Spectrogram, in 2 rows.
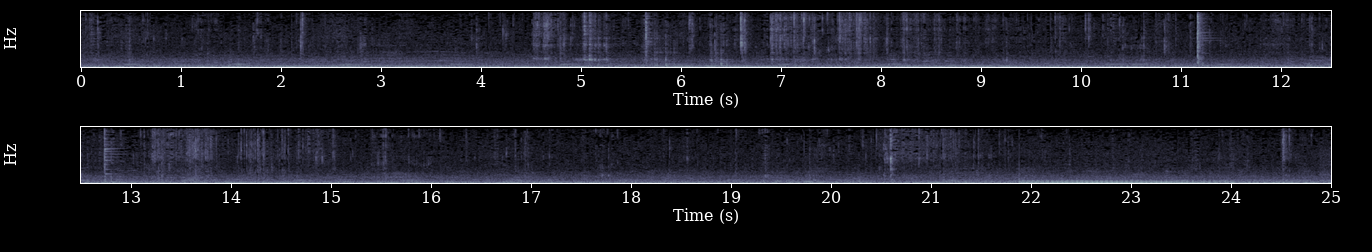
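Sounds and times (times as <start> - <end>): low hum: 0.0 - 25.0
chewing crispy chicken skin: 3.7 - 21.9, 23.6 - 25.0.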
